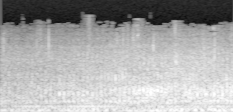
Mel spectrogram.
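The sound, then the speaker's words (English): Police helicopters fly overhead in salute as mourners leave a church after a funeral. Their rotors make a loud, steady, rumbling roar throughout, with no voices. “As the mourners filed down the church steps, a series of police helicopters flew overhead in salute.”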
